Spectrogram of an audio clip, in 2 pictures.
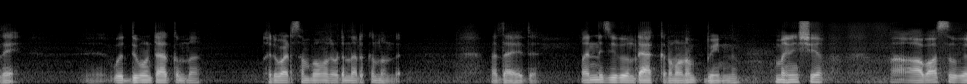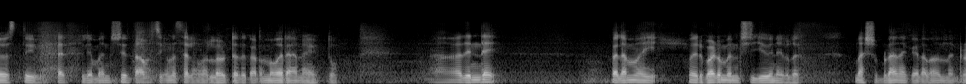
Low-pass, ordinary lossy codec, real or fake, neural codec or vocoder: none; none; fake; codec, 16 kHz, about 1 kbps, DyCAST, with the encoder's durations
